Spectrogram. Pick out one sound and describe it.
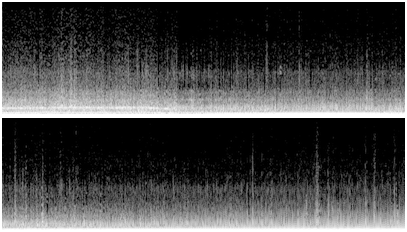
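A motorcycle engine drones close by and drops in pitch with a gear change.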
